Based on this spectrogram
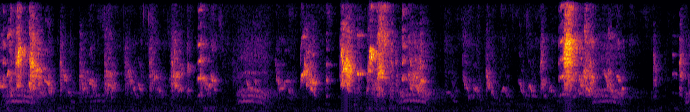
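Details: A flock of lovebirds, Albino and Fisher's types, feeding in an aviary with budgies: a near-continuous chatter of shrill tweets and scratchy chirps, several birds calling over one another.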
